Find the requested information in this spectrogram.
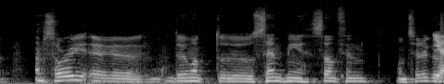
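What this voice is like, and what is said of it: Usual voice. Nothing is said of it.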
